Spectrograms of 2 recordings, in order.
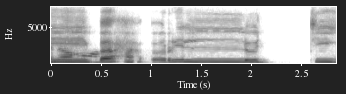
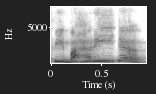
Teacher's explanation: bahri tu lekat kat lam sebab jumpa sabdu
